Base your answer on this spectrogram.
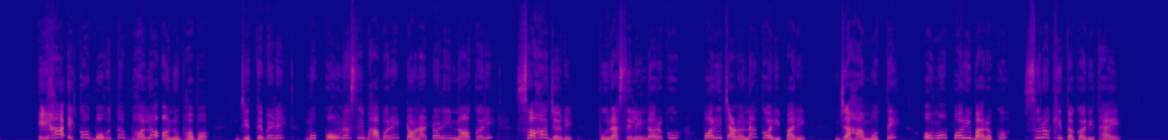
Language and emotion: Odia, happy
